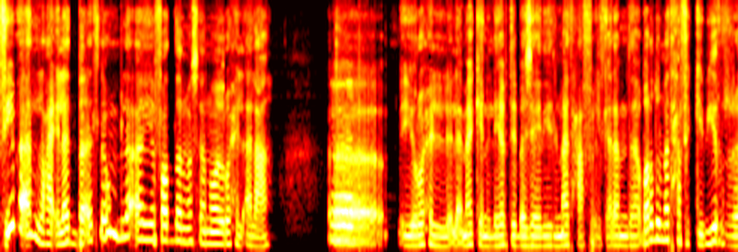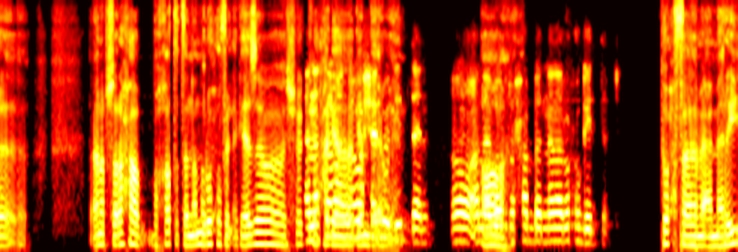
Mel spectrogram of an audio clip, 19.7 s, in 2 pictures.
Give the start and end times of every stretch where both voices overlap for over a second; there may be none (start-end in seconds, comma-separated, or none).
13.9-15.3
